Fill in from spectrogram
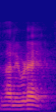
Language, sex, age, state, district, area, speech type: Malayalam, male, 45-60, Kerala, Idukki, rural, spontaneous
